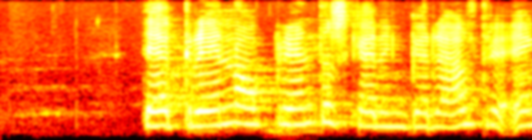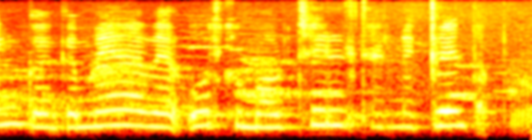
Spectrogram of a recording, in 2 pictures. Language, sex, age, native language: Icelandic, female, 18-19, Icelandic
